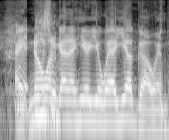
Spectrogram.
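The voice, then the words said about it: Bad New York gangster accent. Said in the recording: “Is that a New York accent? Is that how gangsters talk? ... Oh, God, it's real bad. ... Bad accents”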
